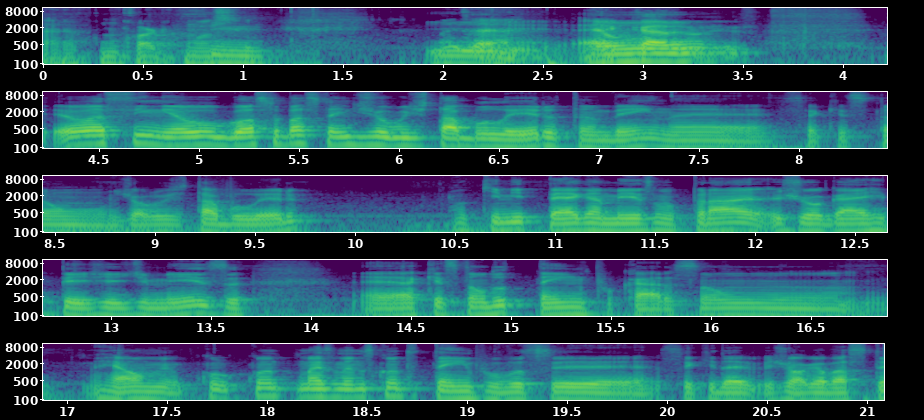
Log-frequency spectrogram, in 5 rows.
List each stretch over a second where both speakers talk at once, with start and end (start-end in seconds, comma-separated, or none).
1.9-3.3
